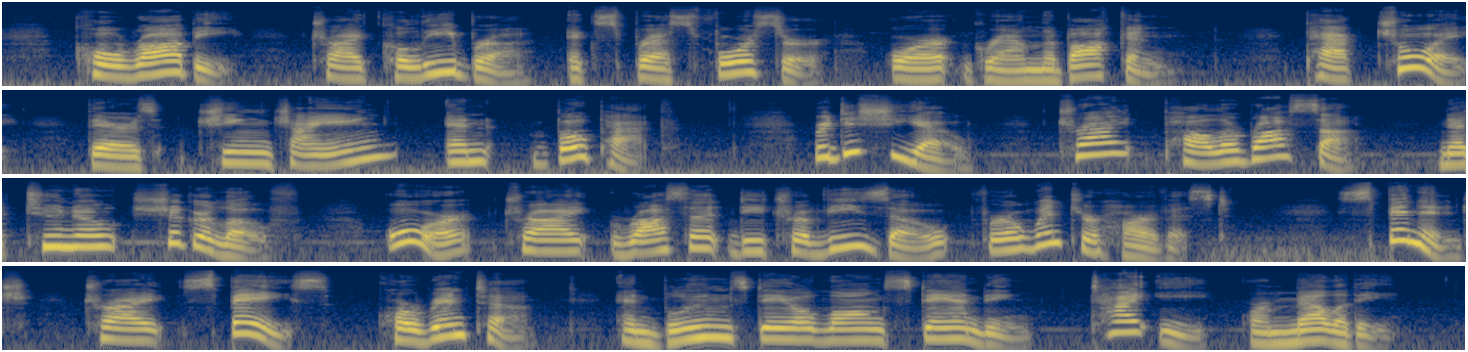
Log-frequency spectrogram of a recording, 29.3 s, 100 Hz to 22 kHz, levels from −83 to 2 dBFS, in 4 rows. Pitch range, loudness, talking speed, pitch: 180-270 Hz, -18 LUFS, 80 wpm, 210 Hz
